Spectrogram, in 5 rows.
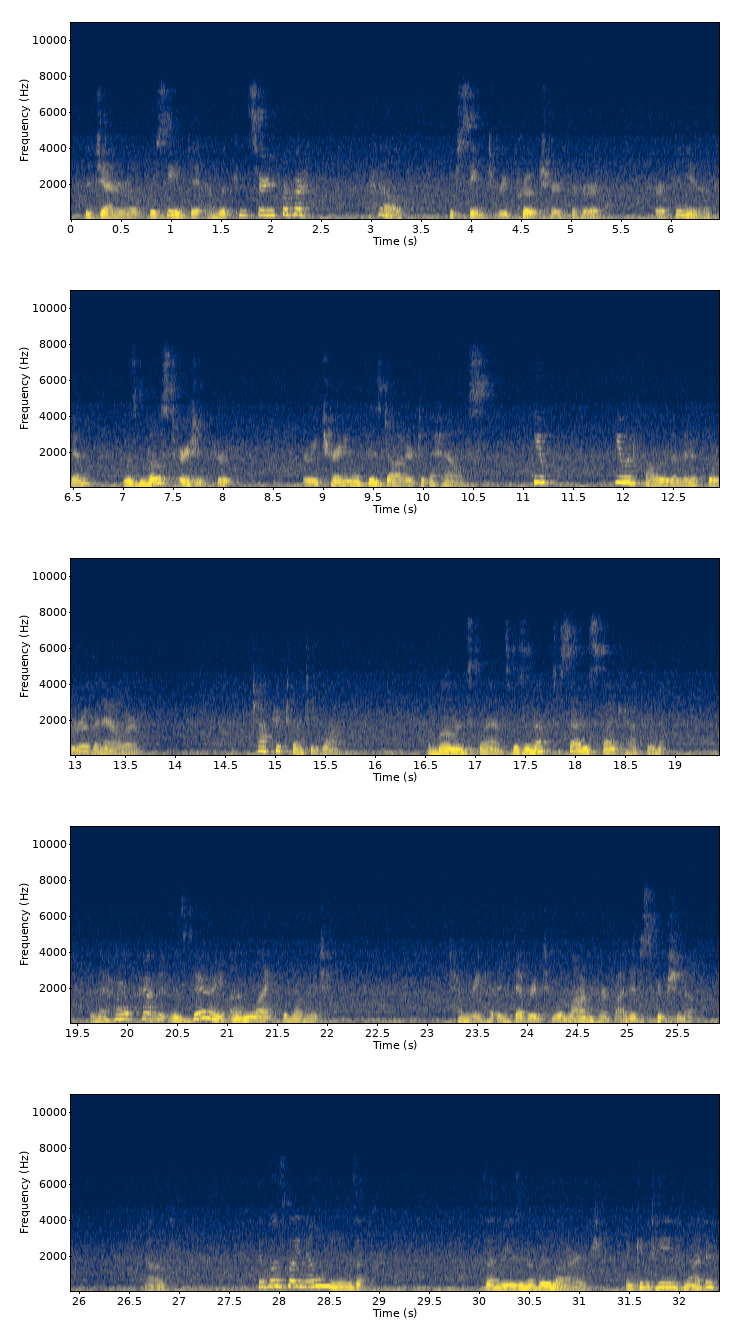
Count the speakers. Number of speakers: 1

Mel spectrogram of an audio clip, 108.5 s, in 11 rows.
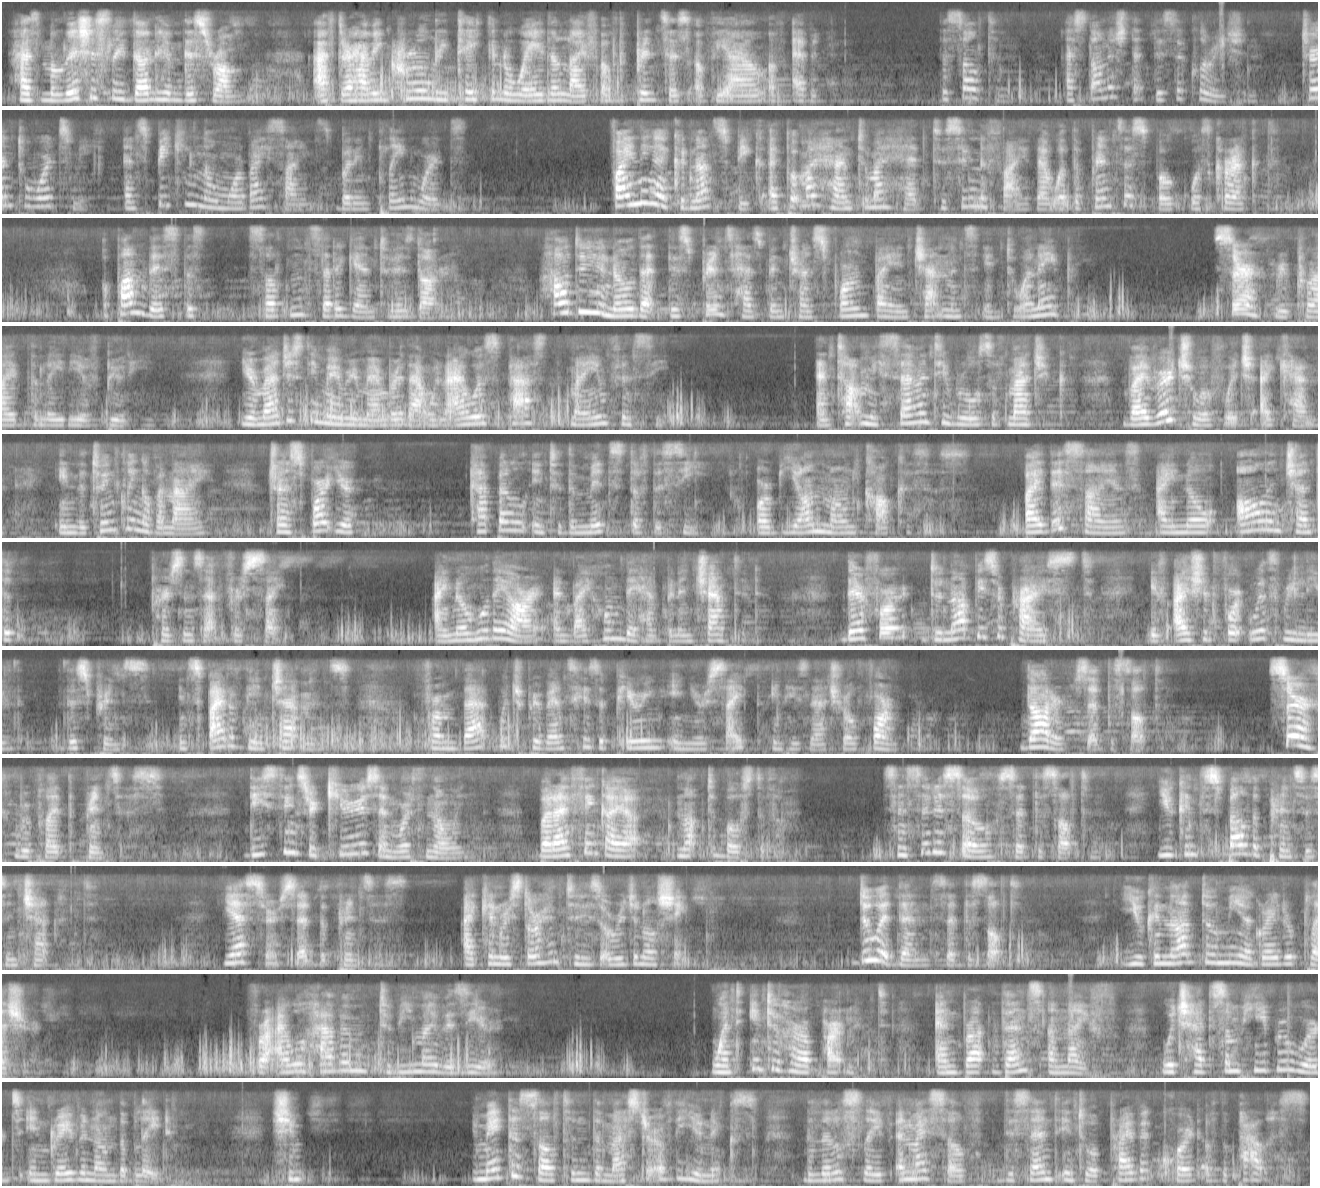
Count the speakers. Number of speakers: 1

